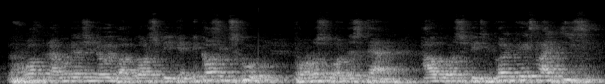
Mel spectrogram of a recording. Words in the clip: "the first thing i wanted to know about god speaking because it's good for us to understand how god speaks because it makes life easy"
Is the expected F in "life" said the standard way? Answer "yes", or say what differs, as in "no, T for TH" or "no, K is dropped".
no, F is dropped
